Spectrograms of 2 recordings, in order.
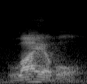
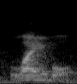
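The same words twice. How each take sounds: First: Liable slowly, as LY-uh-bul; three-syllable pronunciation. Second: Liable squeezed to LY-bul; reduced pronunciation. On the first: Reader shows the right way, three-syllable liable. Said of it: "It's pronounced liable". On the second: Reader shows how not to say it, two-syllable liable. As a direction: drop the middle syllable of liable. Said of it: "not liable". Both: Shown as a demonstration.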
